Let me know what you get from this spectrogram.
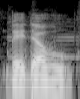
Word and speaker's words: déjà vu: The word is pronounced déjà vu.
